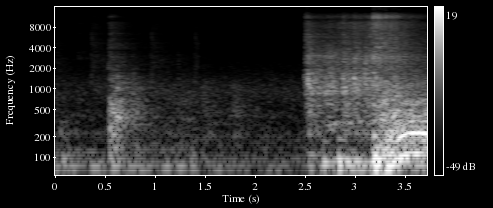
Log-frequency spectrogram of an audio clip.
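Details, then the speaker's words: Nissan 350Z drift car with a replacement engine, started after refitting the fuel pump fuse: clunks and silence, then it fires at once into a loud steady rumbling idle. Starts and runs fine. "now we're gonna put the fuel pump fuse back in and hopefully it should just start right up. So that's back in. It's gonna be loud."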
